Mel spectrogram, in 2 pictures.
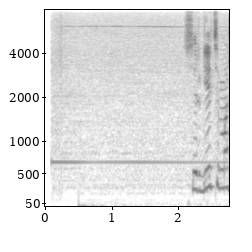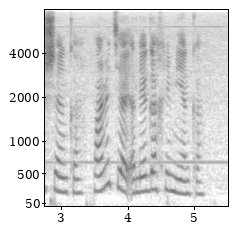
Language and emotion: Russian, neutral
